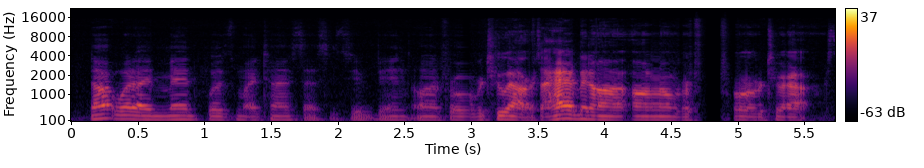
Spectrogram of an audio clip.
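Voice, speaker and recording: Mumbling through long, frequent pauses, a man speaks at a medium pitch with fairly even intonation and a bright, sharp tone. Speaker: streamer answering viewer questions. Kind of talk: live stream Q&A chat. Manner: fast.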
